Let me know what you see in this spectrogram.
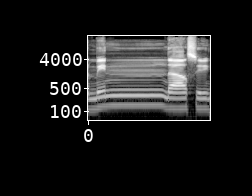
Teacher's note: نون ساکن کے ادغام ہوگا غنّے کے ساتھ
